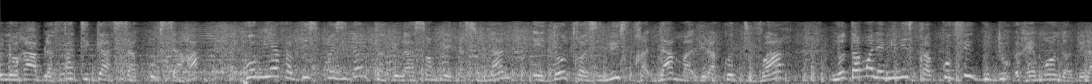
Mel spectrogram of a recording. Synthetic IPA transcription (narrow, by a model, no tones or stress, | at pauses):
ɔnoʁablfat̪iɡasakosaʁa | pχəmjɛʁvispχezid̪ɑ̃t̪d̪əlasɑ̃blenasjɔnaled̪ot̪χəzilyst̪χd̪amd̪əlakɔt̪̚d̪ivwaʁnɔt̪amɑ̃lɛminist̪χəkofiɡud̪uʁemɔ̃d̪d̪əla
